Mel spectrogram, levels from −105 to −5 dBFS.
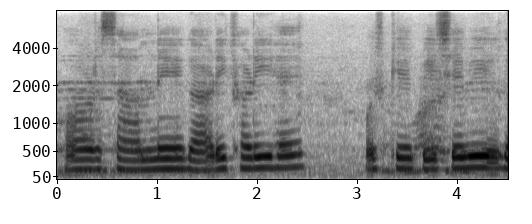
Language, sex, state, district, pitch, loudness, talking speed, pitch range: Hindi, female, Uttar Pradesh, Lucknow, 185 Hz, -15 LUFS, 120 wpm, 175-200 Hz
